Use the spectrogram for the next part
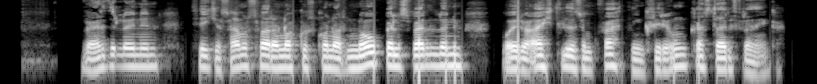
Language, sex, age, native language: Icelandic, male, 30-39, Icelandic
